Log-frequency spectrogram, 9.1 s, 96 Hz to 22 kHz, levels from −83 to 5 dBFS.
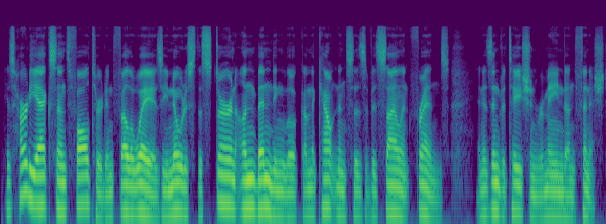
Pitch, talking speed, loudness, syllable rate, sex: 115 Hz, 170 wpm, -17 LUFS, 5.5 syllables/s, male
